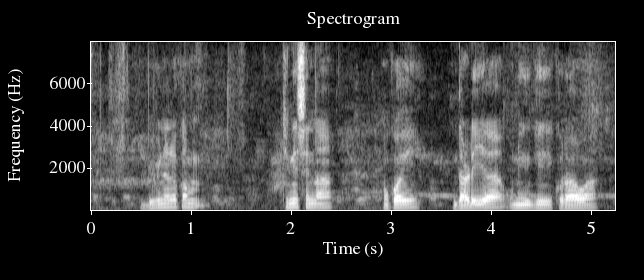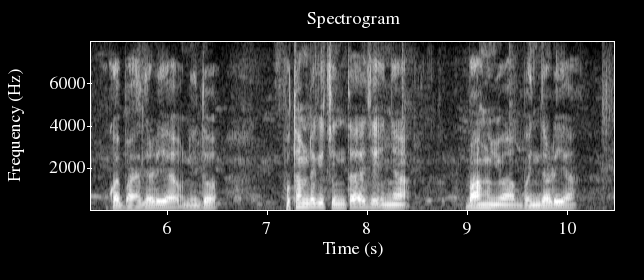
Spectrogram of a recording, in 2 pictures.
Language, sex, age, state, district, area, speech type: Santali, male, 18-30, West Bengal, Malda, rural, spontaneous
